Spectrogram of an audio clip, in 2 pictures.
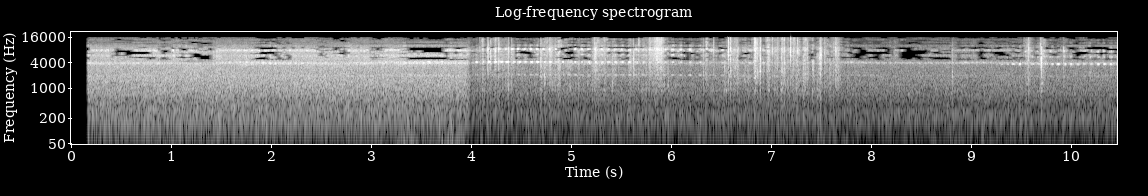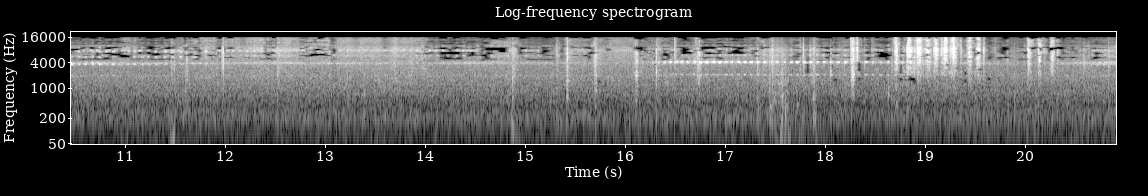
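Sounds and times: tissue packet crinkling: 0:04.0 - 0:07.8
tissue wiping wooden tabletop: 0:11.8 - 0:14.2.

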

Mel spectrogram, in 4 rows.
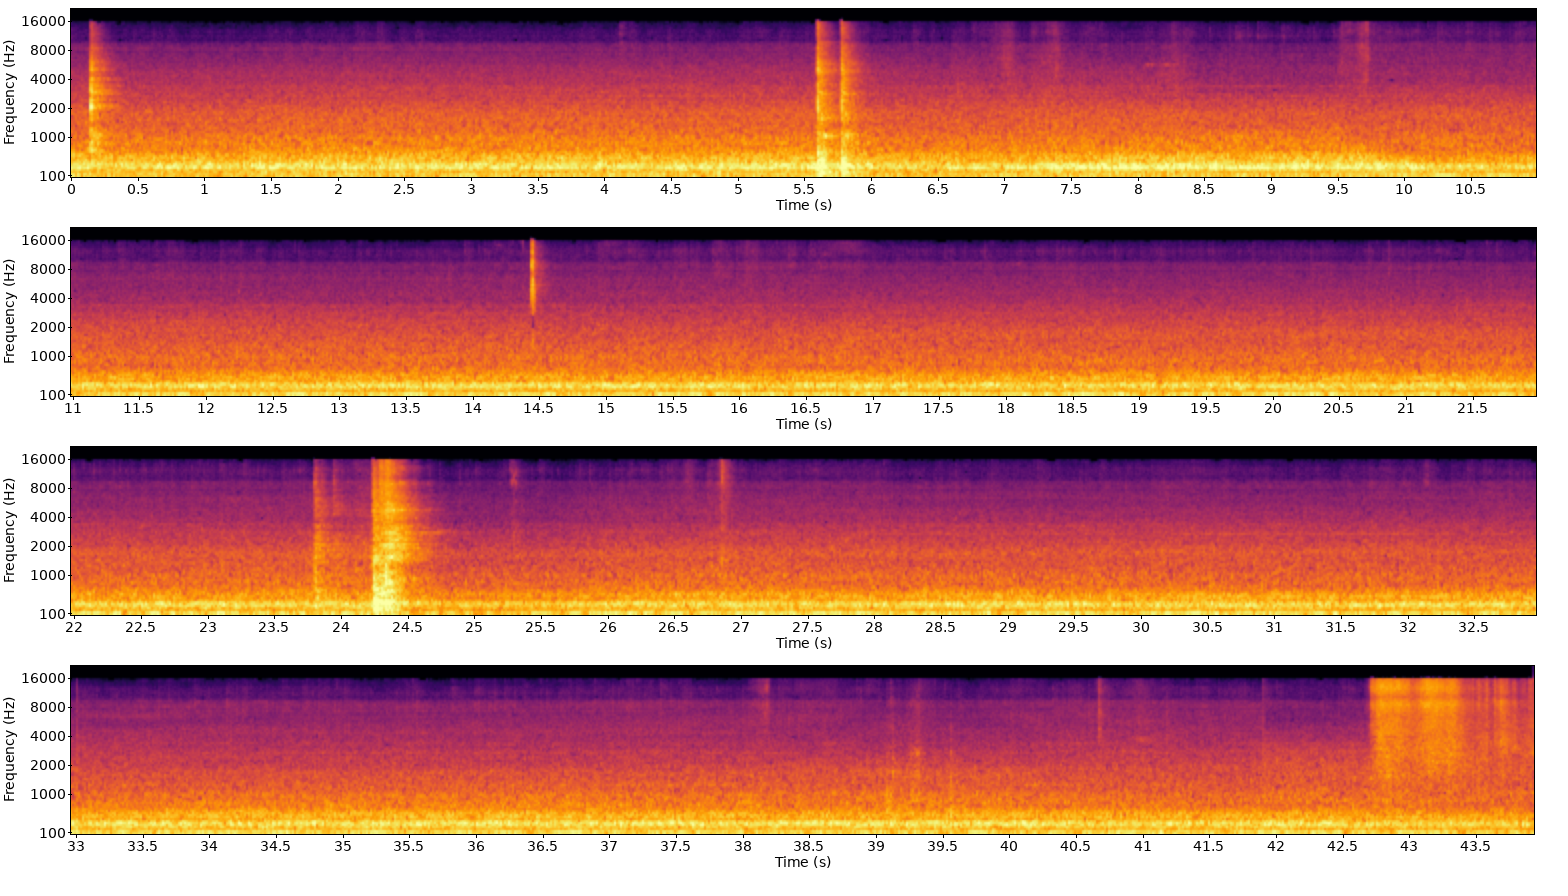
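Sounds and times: kitchen machine humming: 0:38.4 - 0:43.9.

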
